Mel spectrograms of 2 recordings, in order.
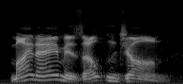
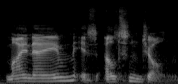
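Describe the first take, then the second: First: It is said in a showy, theatrical way. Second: It is said in a restrained, low-key way.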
